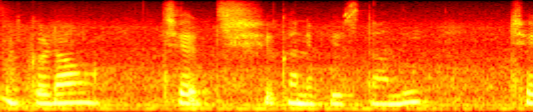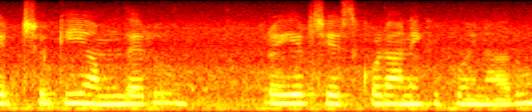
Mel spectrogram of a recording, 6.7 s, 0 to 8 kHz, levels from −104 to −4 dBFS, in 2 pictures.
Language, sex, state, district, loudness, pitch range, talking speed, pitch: Telugu, female, Andhra Pradesh, Annamaya, -18 LUFS, 230-255 Hz, 70 wpm, 240 Hz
